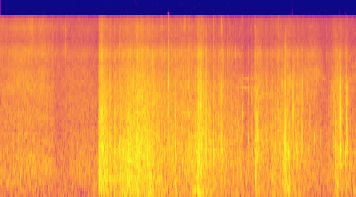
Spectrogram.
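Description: Plastic sheeting crinkles loudly as branches are laid on it.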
